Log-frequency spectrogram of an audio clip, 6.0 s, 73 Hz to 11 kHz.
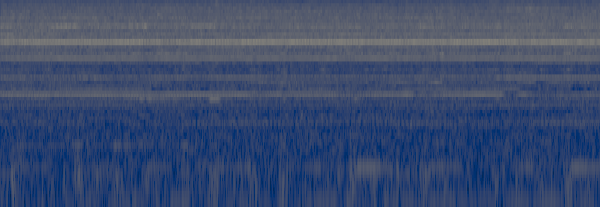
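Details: CNC 3D contour pass machining AR15 high rail gasblock side; steady even high-pitched cutting whine with no rattling, no chatter on the back side of the part since it is not gouging material there.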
